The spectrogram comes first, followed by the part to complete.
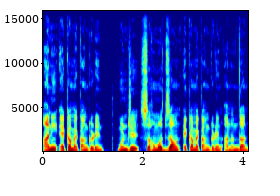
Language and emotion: Goan Konkani, neutral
